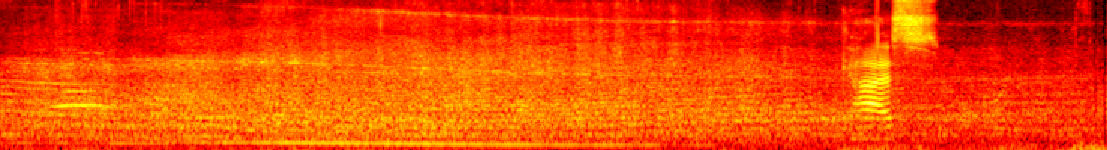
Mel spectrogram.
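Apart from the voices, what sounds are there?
low-flying airplane passing overhead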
